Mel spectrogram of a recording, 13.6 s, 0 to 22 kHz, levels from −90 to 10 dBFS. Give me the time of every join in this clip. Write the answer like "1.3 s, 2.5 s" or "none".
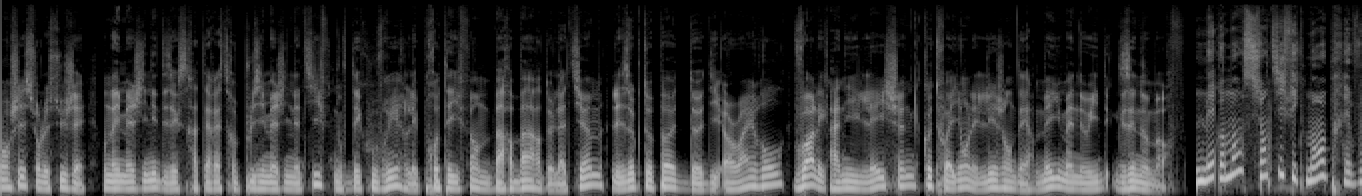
0.9 s, 3.4 s, 6.1 s, 7.9 s, 8.3 s, 12.1 s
